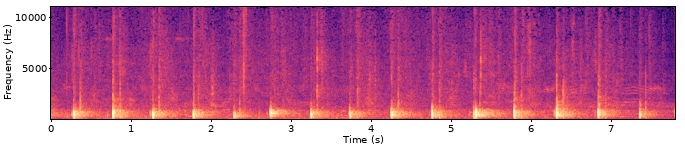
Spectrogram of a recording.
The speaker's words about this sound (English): I stood up and walked over to his chair.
